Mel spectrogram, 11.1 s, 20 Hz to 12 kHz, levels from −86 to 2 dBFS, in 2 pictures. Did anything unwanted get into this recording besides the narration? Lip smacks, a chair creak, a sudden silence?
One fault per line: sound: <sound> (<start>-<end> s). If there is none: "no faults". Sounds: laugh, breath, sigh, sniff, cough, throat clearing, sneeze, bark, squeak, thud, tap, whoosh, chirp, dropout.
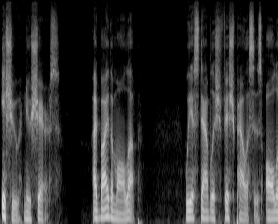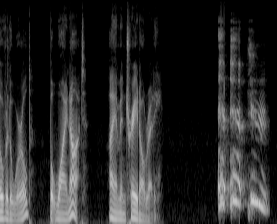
sound: throat clearing (9.9-11.0 s)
